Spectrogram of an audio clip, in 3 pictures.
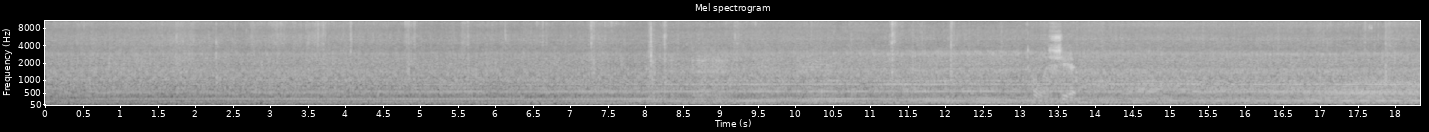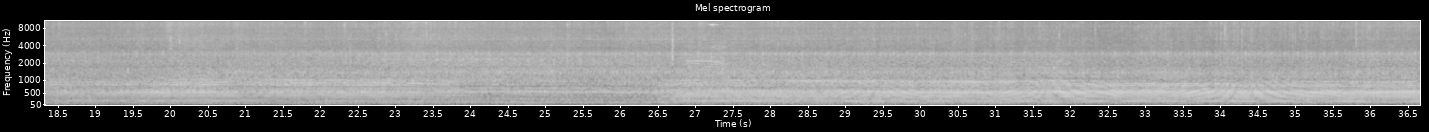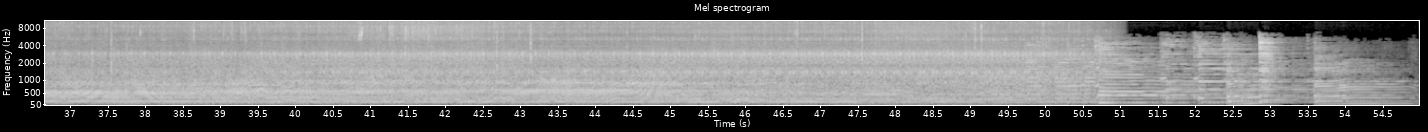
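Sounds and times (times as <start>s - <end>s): powerboat engine running: 0.0s - 51.1s.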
